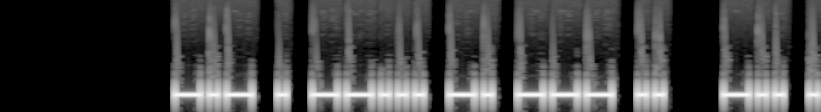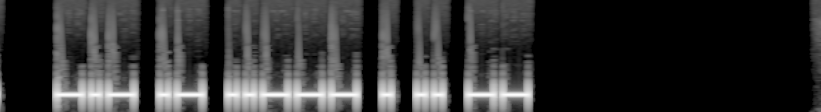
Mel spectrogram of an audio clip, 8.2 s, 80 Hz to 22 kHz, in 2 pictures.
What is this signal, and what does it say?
Morse code, heard as a keyed tone, about 27 wpm, 700 Hz. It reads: KE7NOI DE KA2EIM
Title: USA Callsign DE Callsign - 6 Characters - 28wpm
